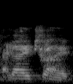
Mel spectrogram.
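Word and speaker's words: diatribe: Um, and by the way, the more I think about Dioenesis diet trade, um, diet trap, how do I pronounce that? One of diet tribe tribe.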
